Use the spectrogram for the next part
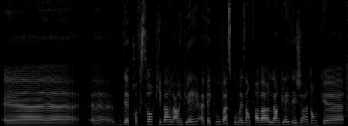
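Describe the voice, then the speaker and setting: Syrian woman, 30s, arabic first language, lots of euhs and pauses, faint hiss behind. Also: on the low side, steady tone, a little mellow. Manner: hesitant, many pauses and "euh" fillers. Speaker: interviewee. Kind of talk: casual interview.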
